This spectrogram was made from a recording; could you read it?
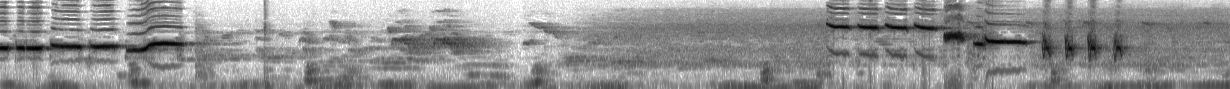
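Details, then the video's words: Brown-chested jungle flycatcher from Bali, song used as a lure for training other birds: a pure whistled phrase near steady pitch with a rising end, a pause, then a burst of high descending whistles and rapid chirping notes. "Burung Sikatan Rimba Dada Coklat Bali Gacor Nyuling Untuk Pancingan SRDC"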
